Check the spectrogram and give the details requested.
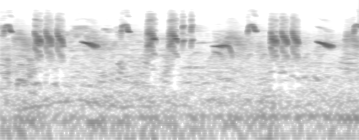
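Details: Caged long-tailed shrike on a pole at a bird singing contest, giving clipped high chattering bursts alternating with short thin falling whistles, the pattern repeating roughly every second, with faint background noise.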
